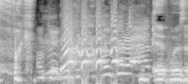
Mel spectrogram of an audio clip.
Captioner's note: block laughs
